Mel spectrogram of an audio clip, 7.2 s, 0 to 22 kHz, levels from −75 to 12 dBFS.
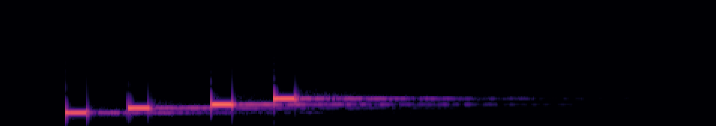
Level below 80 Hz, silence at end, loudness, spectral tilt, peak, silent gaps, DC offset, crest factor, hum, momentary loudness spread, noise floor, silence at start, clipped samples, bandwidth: -88 dBFS; 3.3 s; -25 LUFS; -7.5 dB/octave; -14 dBFS; none; under 0.1%; 16 dB; none; 23 LU; under -90 dBFS; 0.65 s; under 0.1%; 1.9 kHz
